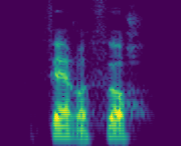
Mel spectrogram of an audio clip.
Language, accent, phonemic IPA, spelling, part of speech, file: French, France, /fɛʁ fɔʁ/, faire fort, verb, LL-Q150 (fra)-faire fort.wav
- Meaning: to outdo oneself, to do very well, to perform outstandingly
